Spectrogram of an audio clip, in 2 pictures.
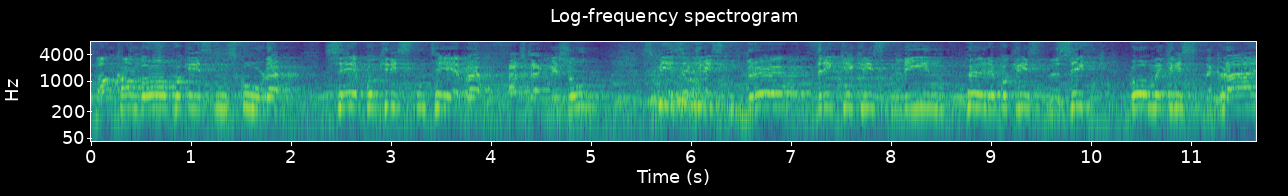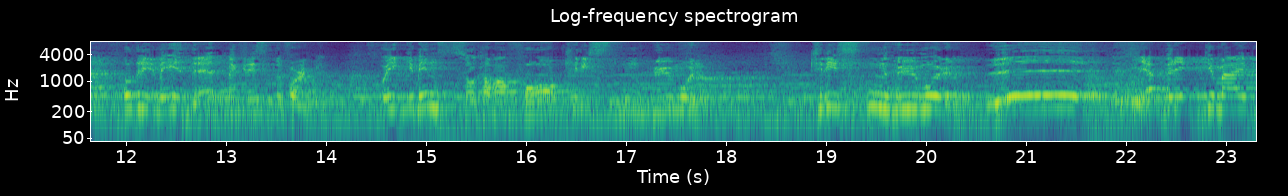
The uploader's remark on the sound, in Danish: LIVE fra Oslo-forbundet. Publikum og god stemning.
